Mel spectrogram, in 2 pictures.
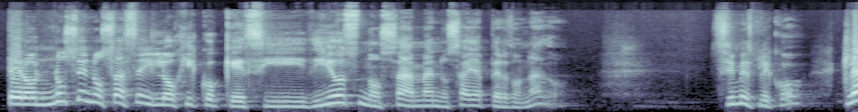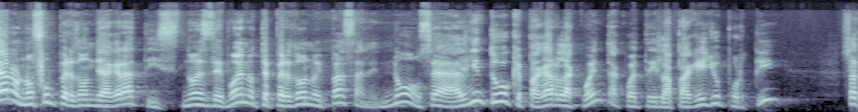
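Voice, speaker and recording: A middle-aged man with a Mexican Spanish accent preaching a lively, conversational sermon, joking and using slang as he acts out scenes. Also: high voice, normal speed, slightly rough. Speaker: pastor.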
